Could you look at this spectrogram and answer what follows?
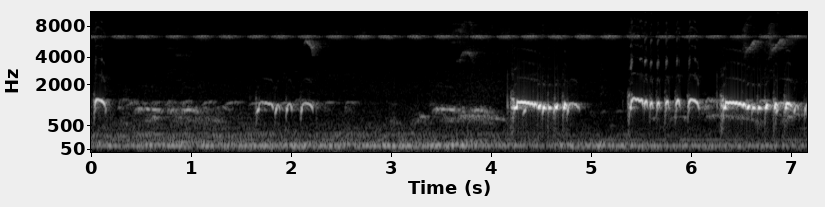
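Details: Active local zebra dove with a loud, well-rhythmed song: softer distant coo phrases for four seconds, then three loud bursts of rapid, rattling, rolling coos. A steady high tone and low hum are present throughout.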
